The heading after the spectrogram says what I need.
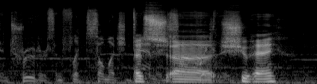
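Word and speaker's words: Shūhei: inflict so much damage Shu I think it's shui you pronounce it hisagi oh boy that's RI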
